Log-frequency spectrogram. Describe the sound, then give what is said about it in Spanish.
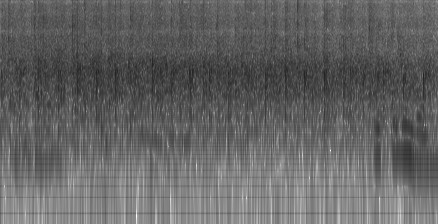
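Steady, loud applause from an audience standing up, many hands clapping continuously for several seconds, with faint voices and brief cheers mixed into the crowd noise. “Y a ellos, como les digo, yo me llamo …, y se pueden poner de pie y un aplauso para ellos porque es una bendición tenerlos a ellos.”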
